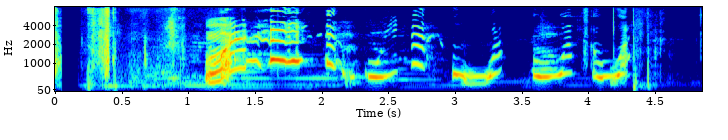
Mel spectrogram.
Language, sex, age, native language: Icelandic, male, 10, Icelandic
